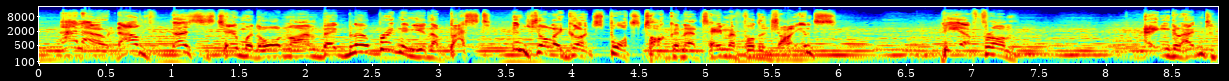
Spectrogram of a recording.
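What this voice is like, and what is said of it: Bad put-on English accent. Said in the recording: “that is probably the worst English accents besides Dom's that you'll ever hear”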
